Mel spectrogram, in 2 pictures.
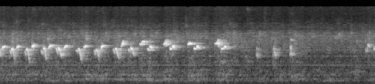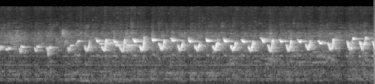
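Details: Sooty-headed bulbul singing gacor, ngetir-ngerol style, as a lure for young birds: quick bubbly chirp phrases, a brief pause, then a faster, brighter stream of repeated warbled notes, with a soft background hum.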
